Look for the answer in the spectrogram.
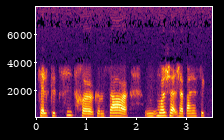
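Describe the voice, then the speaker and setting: A woman's voice: medium pitch, fairly even intonation, measured pace, a bit bright, rough recording. A woman singer-songwriter being interviewed on the radio, hesitant and full of fillers and restarts. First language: French.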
